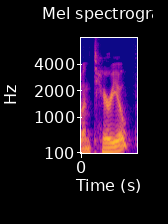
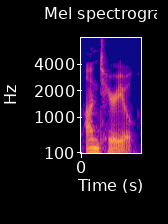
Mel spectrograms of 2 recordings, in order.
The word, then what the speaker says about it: Ontario: is ontario what oh which is the best pronunciation ontario so i live in the province of ontario and that's how i say it this is the province of ontario i live in ontario canada um let's go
